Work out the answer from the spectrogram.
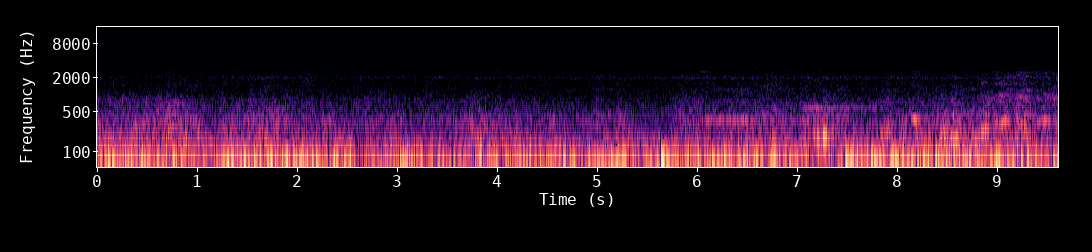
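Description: Passenger train running at speed, heard from inside the carriage: a steady low rumble of the wheels on the rails.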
